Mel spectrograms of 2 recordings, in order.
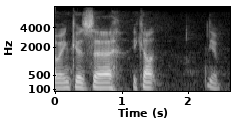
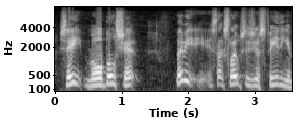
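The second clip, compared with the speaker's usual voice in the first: scoffing shout; 7 semitones higher, 7 dB louder than usual. Real, not acted. Heckling the interview.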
